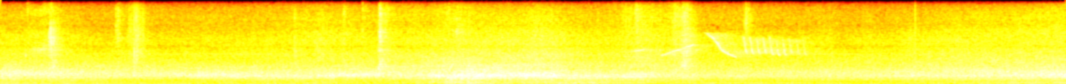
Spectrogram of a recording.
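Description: Steady outdoor background noise, a low rumble and hiss that swells a little about halfway through, with a few faint clicks. A bird gives a short high chirping call about seven seconds in.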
